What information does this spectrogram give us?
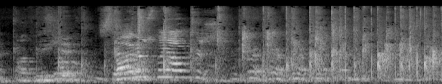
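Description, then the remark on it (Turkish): A crowd applauds their cook, who made the börek, with steady, dense, overlapping claps, while voices call out over the clapping throughout. “Şimdi alkışlıyoruz çünkü.”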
